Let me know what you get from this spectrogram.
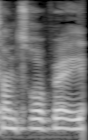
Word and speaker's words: Saint-Tropez: So I was doing, like, the social media, videoing, photography, like, and then I also had the opportunity to go, is it Saint-Tropez? Is that how you pronounce it? – Saint-Tropez, yeah.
